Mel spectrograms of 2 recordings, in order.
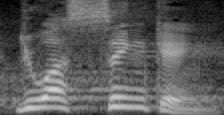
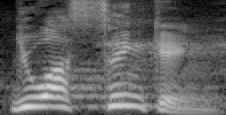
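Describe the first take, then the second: No difference in how they are said.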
